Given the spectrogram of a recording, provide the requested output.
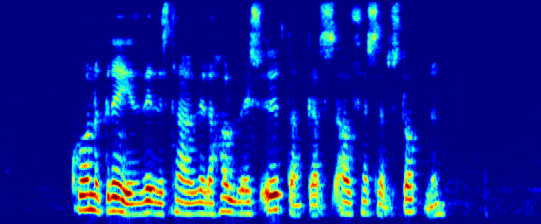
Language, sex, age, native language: Icelandic, female, 60-69, Icelandic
